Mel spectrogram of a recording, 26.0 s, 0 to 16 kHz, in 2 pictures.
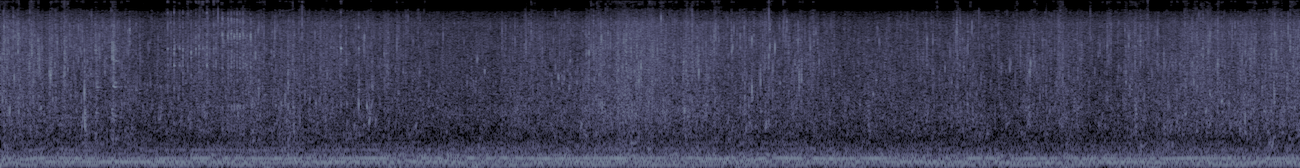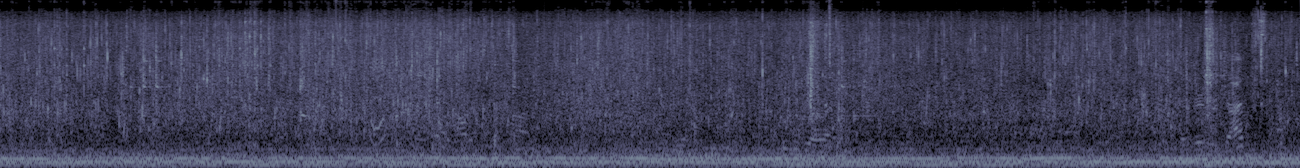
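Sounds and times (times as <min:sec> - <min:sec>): low motor hum: 0:00.0 - 0:26.0
water splashing along boat hull: 0:00.0 - 0:26.0.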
